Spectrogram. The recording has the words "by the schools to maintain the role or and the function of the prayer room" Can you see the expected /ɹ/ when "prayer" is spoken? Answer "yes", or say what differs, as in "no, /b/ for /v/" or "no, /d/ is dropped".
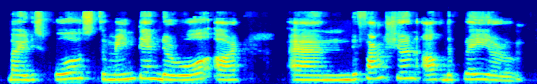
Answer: no, /l/ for /ɹ/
